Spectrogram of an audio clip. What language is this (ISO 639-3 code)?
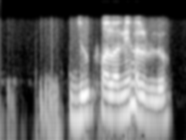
asm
